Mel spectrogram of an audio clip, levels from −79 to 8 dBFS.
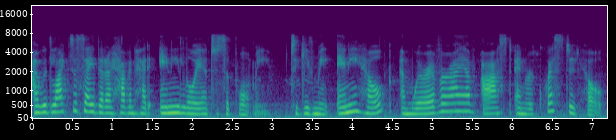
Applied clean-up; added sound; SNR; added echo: none; none; none; none.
